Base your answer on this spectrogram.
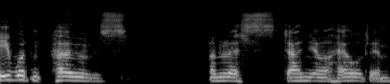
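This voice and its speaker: A woman with a southern English accent, dry and close with no echo, against a quiet background. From England. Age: 70s. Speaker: Holocaust survivor. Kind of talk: testimony.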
